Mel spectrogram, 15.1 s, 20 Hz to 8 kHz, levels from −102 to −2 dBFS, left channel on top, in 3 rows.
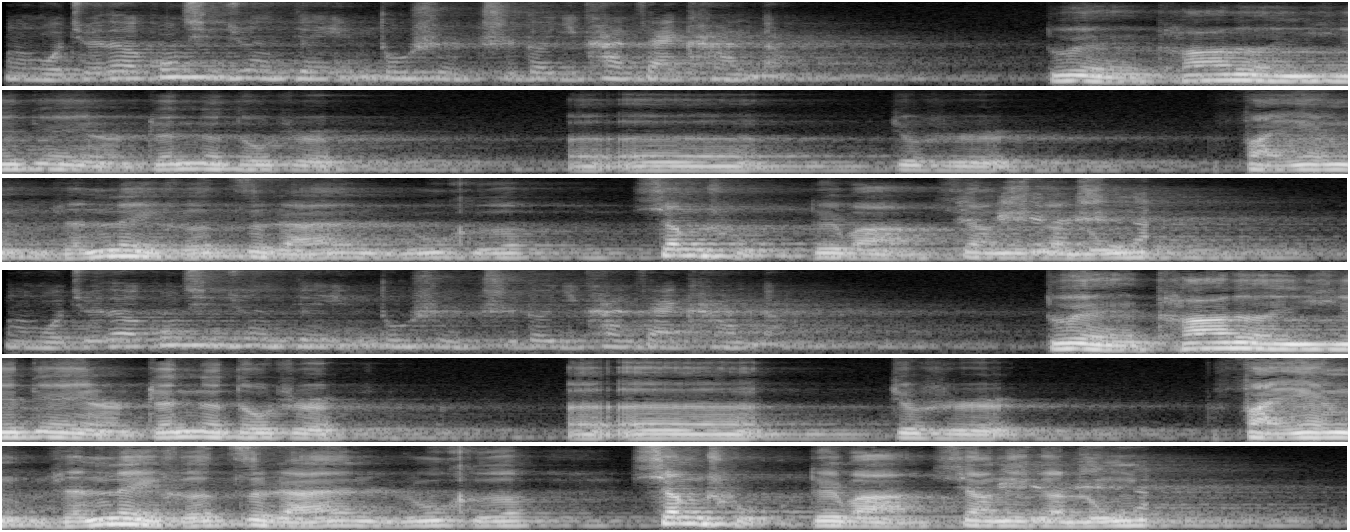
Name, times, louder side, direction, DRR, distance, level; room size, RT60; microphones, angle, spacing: voice 1, 0.0-3.0 13.7-14.4, left 2 dB, 25° left, 0.8 m, -31 dB
voice 2, 3.9-6.4 7.2-8.0 8.4-8.9 9.7-12.1 12.5-14.4, right 4 dB, 45° right, 0.3 m, -21 dB
15.0 x 12.0 x 6.7 m
head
